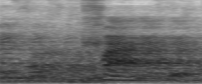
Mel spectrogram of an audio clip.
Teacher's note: Tapi kalau FA bawahnya harus nempel dengan gigi atas sehingga bunyinya bukan pa tapi Fa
